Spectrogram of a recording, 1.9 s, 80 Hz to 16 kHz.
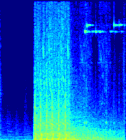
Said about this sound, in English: Laura, you'll get 2 shots here. Hit him twice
